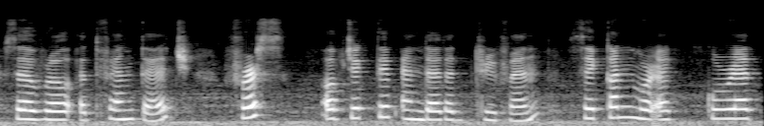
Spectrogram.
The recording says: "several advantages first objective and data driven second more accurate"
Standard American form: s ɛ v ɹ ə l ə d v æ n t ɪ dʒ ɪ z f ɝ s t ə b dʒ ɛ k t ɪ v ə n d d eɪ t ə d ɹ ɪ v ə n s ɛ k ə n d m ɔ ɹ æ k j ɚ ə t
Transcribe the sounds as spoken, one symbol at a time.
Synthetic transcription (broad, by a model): s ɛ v ɹ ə l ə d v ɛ n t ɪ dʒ f ɝ s t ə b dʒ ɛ k t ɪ f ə n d d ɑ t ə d ɹ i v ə n s ɛ k ə n d m ɔ ɹ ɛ k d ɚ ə t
